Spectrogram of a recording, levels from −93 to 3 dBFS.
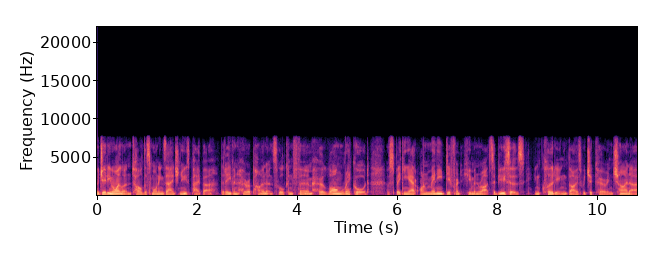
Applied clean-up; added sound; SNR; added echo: none; none; none; none.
